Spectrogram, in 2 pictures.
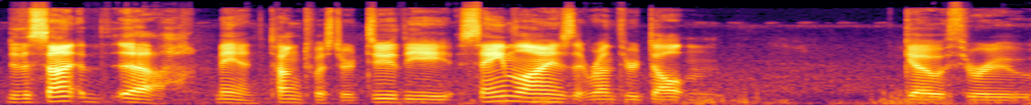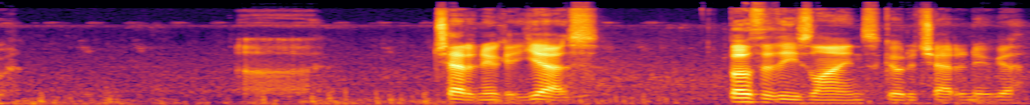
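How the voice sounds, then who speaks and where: A man chatting casually on a live stream and answering viewers' questions offhand. His voice is bright and clear. He is outdoors beside railroad tracks, with faint outdoor ambience behind him. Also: mid-range voice, slow pace, long pauses, a little hiss or hum.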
